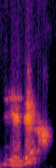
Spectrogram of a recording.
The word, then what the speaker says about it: Белих: Моя фамилия Белих. Белих.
